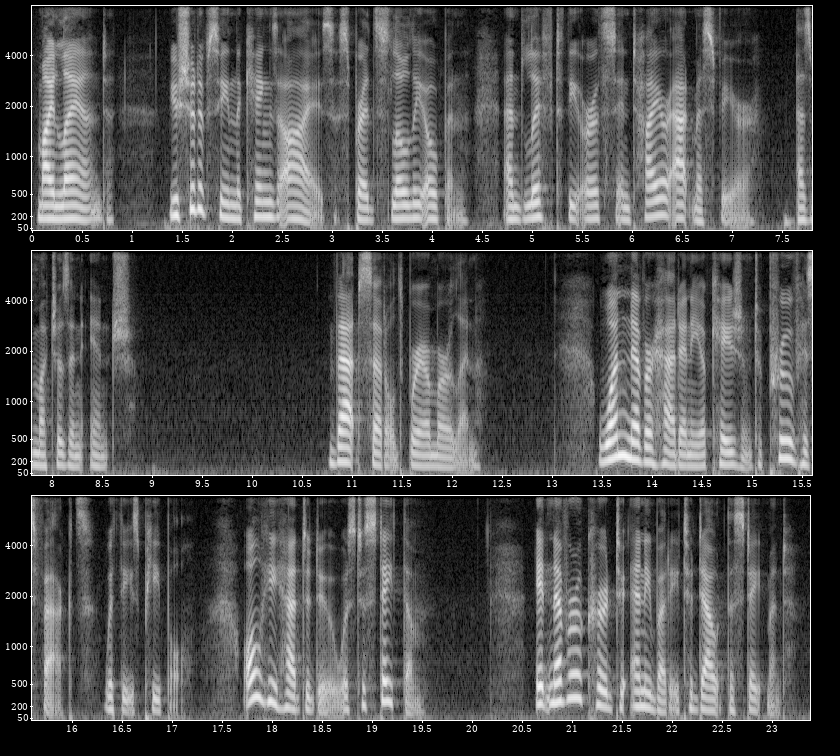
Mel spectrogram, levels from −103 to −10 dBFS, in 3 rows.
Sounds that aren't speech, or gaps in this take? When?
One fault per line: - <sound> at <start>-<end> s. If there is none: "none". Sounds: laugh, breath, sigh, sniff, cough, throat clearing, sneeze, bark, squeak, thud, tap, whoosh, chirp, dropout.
none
